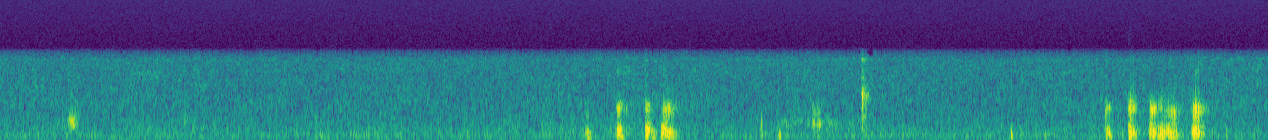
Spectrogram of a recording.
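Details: British Shorthair cat named Burzhuy snoring, with quiet stretches broken by two bursts of rough, rattling, pulsed breath sounds about four seconds apart, plus a few faint isolated clicks against a low steady background hiss.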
